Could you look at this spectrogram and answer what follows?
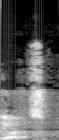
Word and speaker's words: judge: Judge. Yes. Sakhi. Spell the word judge. J-U-D-G-E. Which letter is silent here? G, judge. D is silent.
